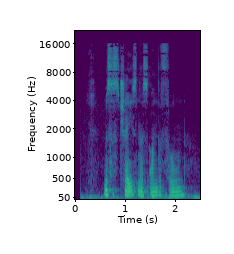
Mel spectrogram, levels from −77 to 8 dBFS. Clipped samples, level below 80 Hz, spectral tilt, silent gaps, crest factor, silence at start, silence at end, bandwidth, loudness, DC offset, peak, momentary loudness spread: under 0.1%; -40 dBFS; -4.5 dB/octave; none; 18 dB; 0.1 s; 0 s; 16.5 kHz; -24 LUFS; under 0.1%; -6 dBFS; 12 LU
